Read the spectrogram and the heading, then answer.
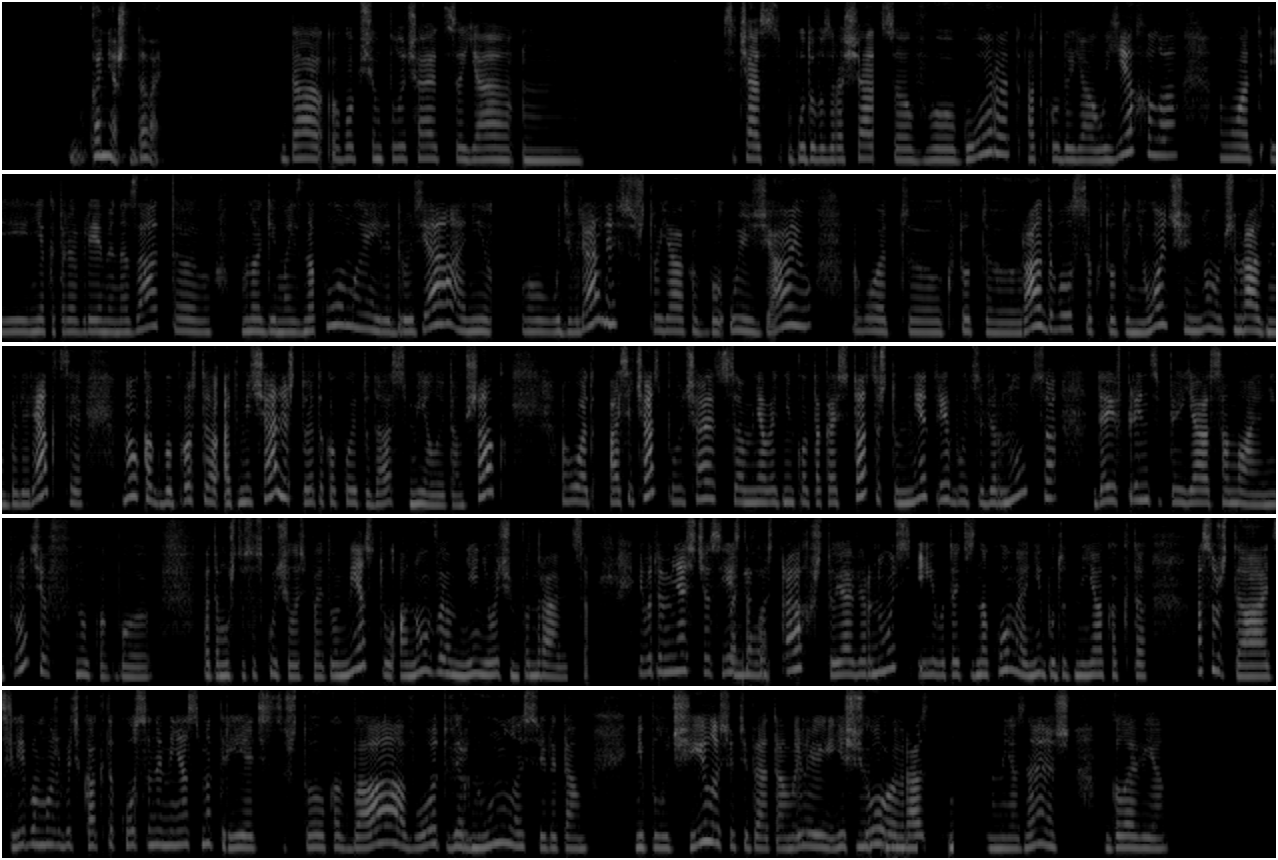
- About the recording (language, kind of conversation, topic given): Russian, advice, Как мне перестать бояться оценки со стороны других людей?
- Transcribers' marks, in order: none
